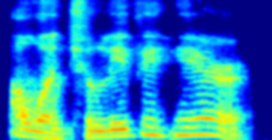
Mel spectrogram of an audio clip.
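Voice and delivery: Brazilian learner reading English from spelling; English with Brazilian "want-chu livi"; heavy Brazilian accent. Retold or imitated. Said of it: "O sotaque puxado".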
